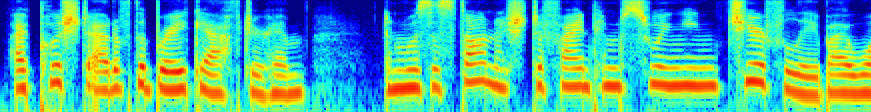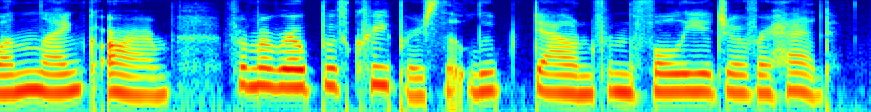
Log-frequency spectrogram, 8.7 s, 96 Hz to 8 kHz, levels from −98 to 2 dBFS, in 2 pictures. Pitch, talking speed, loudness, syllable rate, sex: 235 Hz, 220 wpm, -19 LUFS, 6.0 syllables/s, female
